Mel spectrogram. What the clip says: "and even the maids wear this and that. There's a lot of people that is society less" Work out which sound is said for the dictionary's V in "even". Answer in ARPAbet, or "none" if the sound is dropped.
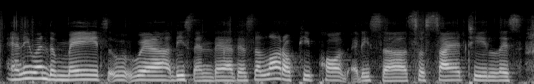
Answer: W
